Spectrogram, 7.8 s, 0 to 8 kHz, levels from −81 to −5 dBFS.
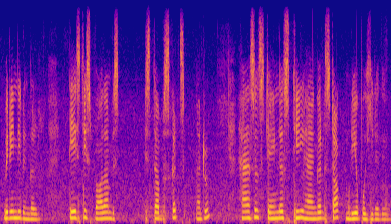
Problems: constant background noise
